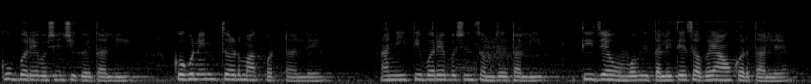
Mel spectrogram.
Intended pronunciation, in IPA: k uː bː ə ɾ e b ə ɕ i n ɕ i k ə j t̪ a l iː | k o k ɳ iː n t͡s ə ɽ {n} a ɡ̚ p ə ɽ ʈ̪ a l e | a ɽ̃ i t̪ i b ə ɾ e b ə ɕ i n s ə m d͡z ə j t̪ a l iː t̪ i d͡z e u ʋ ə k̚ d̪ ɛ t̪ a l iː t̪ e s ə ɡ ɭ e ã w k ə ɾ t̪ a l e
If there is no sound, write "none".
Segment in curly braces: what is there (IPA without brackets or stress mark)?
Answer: m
